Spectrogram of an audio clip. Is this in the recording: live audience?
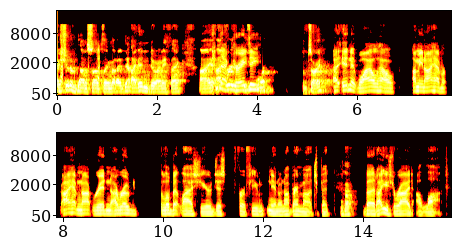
no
